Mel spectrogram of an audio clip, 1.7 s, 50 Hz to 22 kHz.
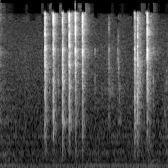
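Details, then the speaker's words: Vintage Daiwa AG2600X spinning reel being cranked: sharp, dry clicks in quick bursts. The rotor rocks as it loosens, so the pinion gear doesn't mesh firmly with the main gear; grease quieted it but the rock remains. "Yeah, it's a little noisy. And the reason for that noise is well, as it's rocking this way, that pinion gear below is not getting a firm mesh with your main gear."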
